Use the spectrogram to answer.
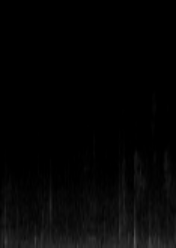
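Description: Footsteps of a person going down a staircase make a quick, steady run of light, faint steps.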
